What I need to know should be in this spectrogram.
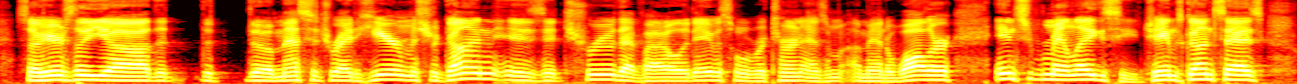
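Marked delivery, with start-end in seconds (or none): none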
